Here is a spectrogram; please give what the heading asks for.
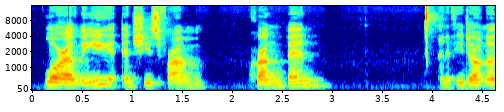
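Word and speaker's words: Khruangbin: her name is laura lee and she's from krung bin and if you don't know that band they're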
